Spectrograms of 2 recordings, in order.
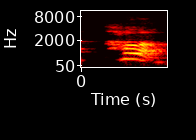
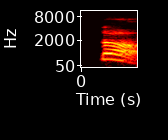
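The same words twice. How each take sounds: First: Te for pinyin T, with a puff of air; short te with air released after the t; aspirated te. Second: Te for pinyin D, no puff of air; short te with the t unaspirated. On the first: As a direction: breathe out sharply on the t of te. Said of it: "Ada aspirasi". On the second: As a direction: say te without releasing air after the t. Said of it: "D dalam bahasa". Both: Shown as a demonstration.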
